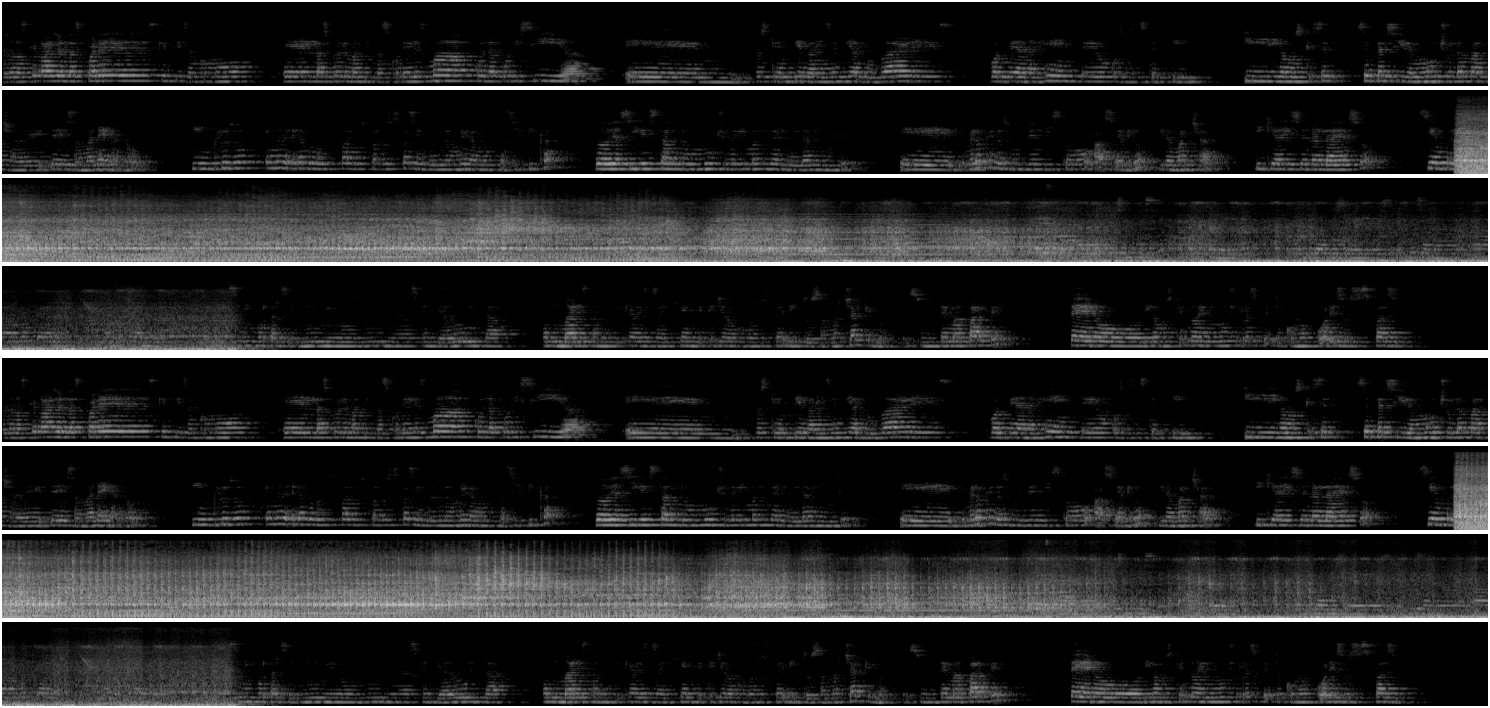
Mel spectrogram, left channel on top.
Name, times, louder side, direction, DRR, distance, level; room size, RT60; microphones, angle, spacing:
voice 1, 0.0-2.4 2.8-5.8 6.2-9.4 9.9-11.9 12.4-16.2 16.8-20.3 20.8-23.3 23.8-27.0 27.4-28.5 29.0-32.7 33.4-39.3 40.0-42.1 42.6-46.3 46.5-49.6 50.0-54.6 55.3-58.5, equal, 5° right, -1 dB, 0.5 m, -42 dB
sound 1, 29.4-46.9, right 2 dB, 60° right, 0.4 m, -25 dB
Wind instrument woodwind instrument, 35.7-40.5, equal, 60° left, 0.6 m, -40 dB
3.8 x 2.1 x 3.0 m, 0.69 s
head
